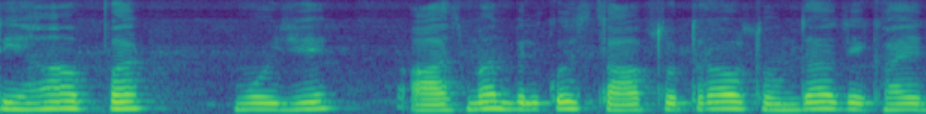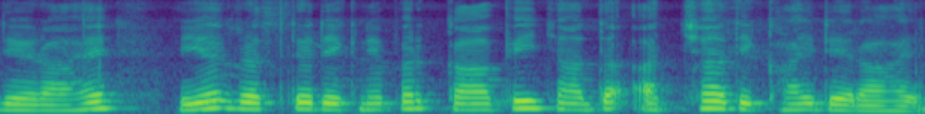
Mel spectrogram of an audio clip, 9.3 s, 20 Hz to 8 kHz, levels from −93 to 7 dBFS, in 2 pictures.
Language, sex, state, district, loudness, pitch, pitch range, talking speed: Hindi, male, Chhattisgarh, Kabirdham, -17 LUFS, 165 Hz, 155-180 Hz, 155 wpm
